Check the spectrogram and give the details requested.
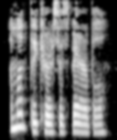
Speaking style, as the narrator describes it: the princess said, her voice even

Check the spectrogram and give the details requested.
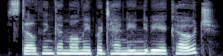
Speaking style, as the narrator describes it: Victor asks brightly

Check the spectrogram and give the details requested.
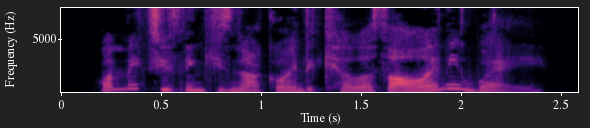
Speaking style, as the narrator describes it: She snaps back

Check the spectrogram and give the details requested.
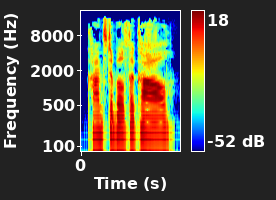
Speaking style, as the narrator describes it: Thorin barks

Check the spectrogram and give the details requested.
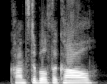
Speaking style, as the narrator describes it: Thorin barks

